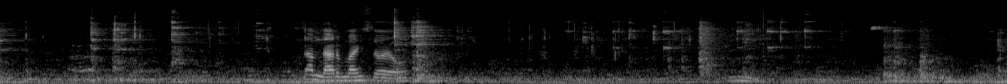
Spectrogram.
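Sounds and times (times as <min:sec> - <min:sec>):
dishes and cutlery clinking: 0:00.0 - 0:10.0
crunchy chewing: 0:04.9 - 0:06.4.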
